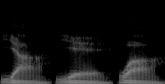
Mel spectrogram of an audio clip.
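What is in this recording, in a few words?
"yayewa", concatenated syllables; Affixing experiment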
